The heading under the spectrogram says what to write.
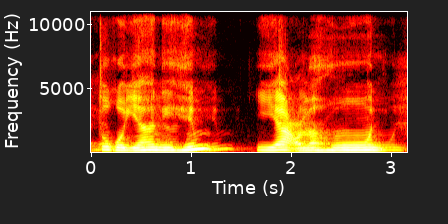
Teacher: اظہار شفوی ہوگا، کسی قسم کا بھی غنہ نہیں کرنا. اور اس کے بعد یعمہون، عین کی ادائیگی کو بہت واضح طور پر ادا کرنا ہے.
